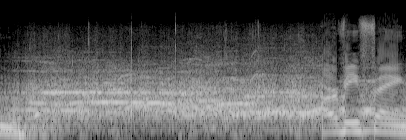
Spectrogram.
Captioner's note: applause and cheering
